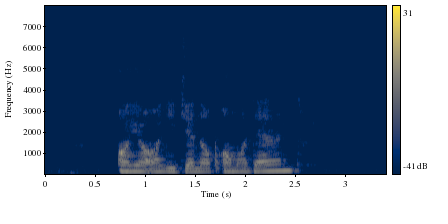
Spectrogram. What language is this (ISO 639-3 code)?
fas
